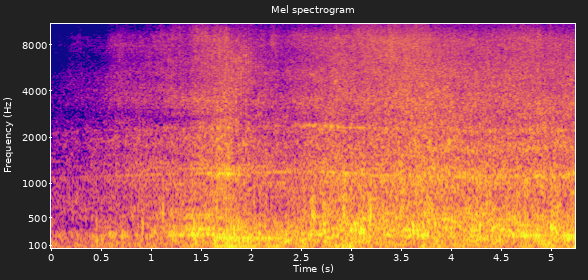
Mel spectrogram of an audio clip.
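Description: A pack of go-karts running past close by, several kart engines at once, getting louder over the first two seconds as they approach and then staying loud as they go by.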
